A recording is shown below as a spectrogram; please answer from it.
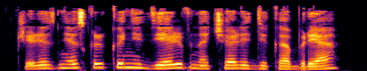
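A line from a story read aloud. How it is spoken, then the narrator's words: Dry, sorcerer. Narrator (Russian): сухо начал колдун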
